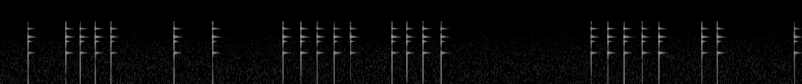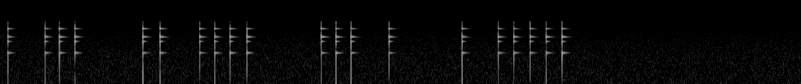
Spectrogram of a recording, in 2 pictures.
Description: Tap code, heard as taps on glass, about 6 knocks a second. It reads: DAY WHILE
